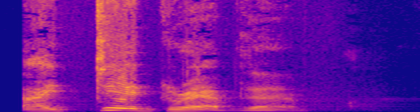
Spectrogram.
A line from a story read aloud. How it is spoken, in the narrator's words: he still felt that it was pertinent to yell at me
